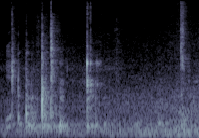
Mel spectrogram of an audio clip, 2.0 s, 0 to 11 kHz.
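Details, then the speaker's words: Honda with fresh B20 VTEC turbo conversion, first start attempt using an old starter; a few sharp, uneven clicks and a short ratchety grind on key turn with no cranking; starter issue suspected, not confirmed. "oh boy oh boy you have a starter issue too no i don't think so put the key in on position"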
